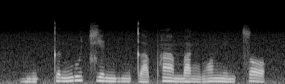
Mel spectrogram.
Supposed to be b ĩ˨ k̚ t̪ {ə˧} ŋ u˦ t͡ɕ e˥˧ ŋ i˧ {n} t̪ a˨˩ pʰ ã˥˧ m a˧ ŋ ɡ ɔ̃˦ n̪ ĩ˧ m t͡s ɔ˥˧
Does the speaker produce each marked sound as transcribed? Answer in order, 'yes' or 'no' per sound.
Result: yes, no

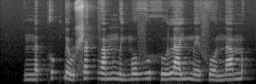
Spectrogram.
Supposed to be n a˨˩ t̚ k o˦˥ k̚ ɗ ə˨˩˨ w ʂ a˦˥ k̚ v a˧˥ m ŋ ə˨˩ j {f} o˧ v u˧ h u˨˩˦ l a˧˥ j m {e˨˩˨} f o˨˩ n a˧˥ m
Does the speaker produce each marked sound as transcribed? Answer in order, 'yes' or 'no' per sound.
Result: no, yes

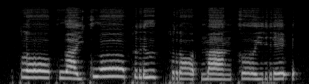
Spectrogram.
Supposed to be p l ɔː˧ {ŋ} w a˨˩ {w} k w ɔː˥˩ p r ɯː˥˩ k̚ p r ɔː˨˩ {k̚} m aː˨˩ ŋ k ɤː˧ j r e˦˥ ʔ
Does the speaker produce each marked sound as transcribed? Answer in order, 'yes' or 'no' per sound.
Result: no, no, no

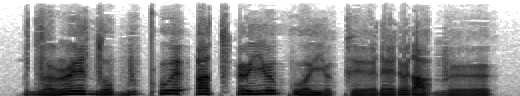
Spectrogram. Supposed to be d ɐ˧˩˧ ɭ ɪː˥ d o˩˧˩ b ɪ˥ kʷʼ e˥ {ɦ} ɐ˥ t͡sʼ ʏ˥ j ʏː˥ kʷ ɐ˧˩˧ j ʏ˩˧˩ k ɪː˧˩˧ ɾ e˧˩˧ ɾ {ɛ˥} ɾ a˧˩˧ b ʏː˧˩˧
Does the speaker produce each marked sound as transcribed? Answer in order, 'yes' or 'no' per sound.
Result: no, no

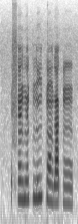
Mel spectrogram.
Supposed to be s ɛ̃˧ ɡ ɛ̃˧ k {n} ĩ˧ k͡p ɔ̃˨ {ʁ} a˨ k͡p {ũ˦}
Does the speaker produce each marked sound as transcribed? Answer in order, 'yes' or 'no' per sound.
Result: yes, no, no

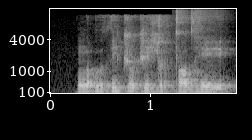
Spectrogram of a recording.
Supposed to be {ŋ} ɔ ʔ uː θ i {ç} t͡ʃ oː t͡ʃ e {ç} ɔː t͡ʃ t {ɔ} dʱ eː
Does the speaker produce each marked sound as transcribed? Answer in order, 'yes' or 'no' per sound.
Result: yes, no, yes, no

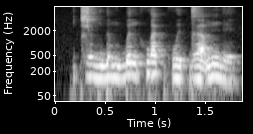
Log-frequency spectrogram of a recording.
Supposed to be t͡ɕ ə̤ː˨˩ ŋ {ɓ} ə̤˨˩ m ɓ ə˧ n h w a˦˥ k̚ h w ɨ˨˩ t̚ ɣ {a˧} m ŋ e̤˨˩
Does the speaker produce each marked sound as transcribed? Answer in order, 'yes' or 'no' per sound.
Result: no, no

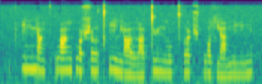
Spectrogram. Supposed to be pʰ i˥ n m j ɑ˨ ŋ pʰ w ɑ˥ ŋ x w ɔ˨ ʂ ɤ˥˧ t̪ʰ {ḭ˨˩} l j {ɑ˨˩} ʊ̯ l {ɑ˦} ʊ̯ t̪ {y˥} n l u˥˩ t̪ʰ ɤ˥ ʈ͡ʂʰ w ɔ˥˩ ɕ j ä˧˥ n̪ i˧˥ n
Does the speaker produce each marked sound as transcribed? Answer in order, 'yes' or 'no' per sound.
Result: no, yes, yes, no

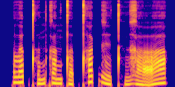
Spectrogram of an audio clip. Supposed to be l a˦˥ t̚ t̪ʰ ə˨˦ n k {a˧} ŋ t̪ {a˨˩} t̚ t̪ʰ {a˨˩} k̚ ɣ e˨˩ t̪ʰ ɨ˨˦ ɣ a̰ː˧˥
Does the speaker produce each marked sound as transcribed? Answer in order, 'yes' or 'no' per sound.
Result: yes, yes, no

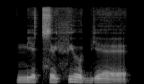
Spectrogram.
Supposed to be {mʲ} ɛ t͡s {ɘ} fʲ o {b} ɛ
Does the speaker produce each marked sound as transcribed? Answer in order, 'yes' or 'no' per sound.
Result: yes, yes, no

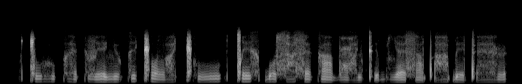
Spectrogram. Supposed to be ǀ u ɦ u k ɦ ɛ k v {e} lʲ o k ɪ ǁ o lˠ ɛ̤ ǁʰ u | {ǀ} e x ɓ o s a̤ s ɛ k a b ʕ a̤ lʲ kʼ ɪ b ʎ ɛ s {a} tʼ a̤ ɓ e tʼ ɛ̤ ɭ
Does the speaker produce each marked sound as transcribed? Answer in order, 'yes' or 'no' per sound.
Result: yes, yes, yes

